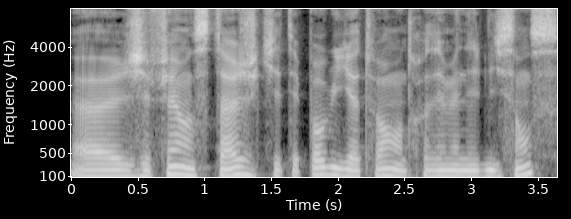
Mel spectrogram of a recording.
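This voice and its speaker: A man at a moderate pace with fairly even intonation, in a dry, close sound with no echo. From France, Corrèze (Brive-la-Gaillarde). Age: 20s. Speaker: software developer, former biology student. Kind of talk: testimony interview. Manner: hesitant, many fillers.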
